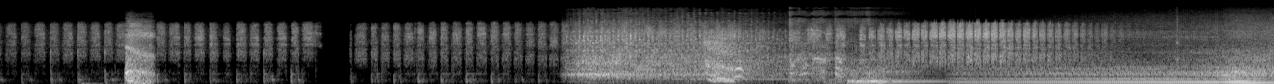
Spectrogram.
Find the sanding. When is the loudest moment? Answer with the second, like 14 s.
10 s.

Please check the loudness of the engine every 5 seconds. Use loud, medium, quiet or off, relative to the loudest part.
off, loud, loud.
